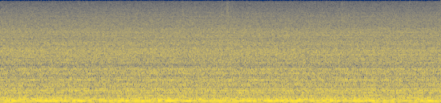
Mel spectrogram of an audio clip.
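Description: Steady low hum with an even hiss, the unchanging drone of a running fan or motor, with a short sharp click at the very end.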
